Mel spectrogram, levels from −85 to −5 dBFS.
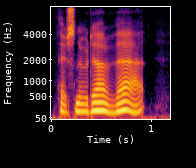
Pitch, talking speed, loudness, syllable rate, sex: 160 Hz, 300 wpm, -14 LUFS, 8.5 syllables/s, female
